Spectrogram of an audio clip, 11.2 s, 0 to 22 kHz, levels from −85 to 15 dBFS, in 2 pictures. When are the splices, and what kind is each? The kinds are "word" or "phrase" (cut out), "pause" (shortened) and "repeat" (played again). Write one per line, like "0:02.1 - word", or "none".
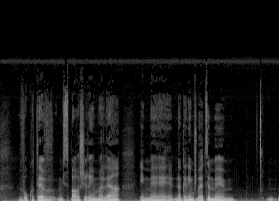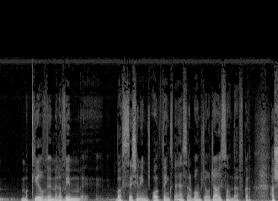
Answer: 0:03.9 - word
0:08.5 - word
0:09.0 - word
0:09.6 - word

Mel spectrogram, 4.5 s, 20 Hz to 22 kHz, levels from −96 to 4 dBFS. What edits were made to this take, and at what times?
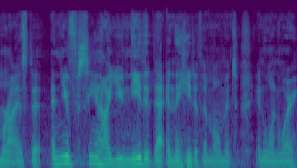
none

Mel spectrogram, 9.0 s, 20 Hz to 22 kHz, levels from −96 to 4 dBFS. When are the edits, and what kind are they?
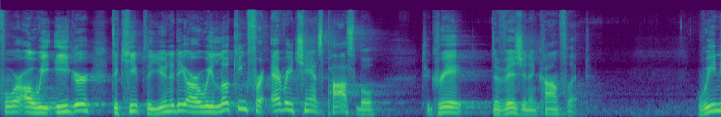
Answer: none

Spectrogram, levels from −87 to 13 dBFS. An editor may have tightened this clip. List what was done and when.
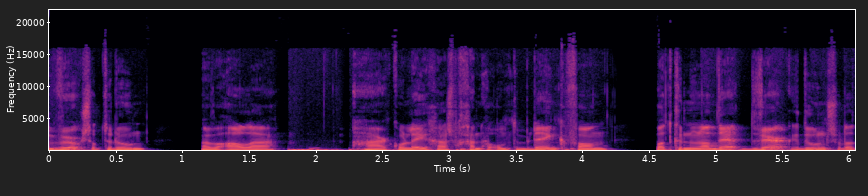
0:03.3 - word

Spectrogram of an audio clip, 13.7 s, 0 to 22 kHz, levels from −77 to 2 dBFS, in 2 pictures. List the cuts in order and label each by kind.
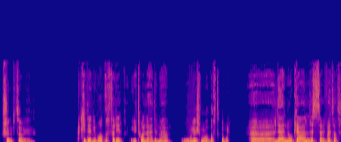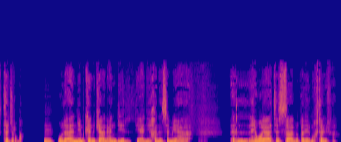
none

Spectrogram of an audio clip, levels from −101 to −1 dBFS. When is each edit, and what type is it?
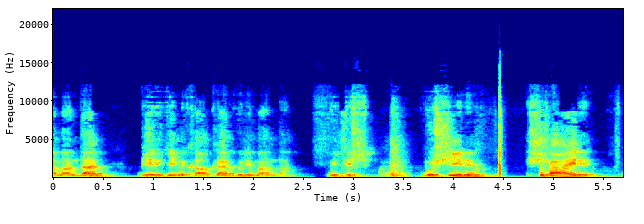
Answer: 0:02.6 - pause

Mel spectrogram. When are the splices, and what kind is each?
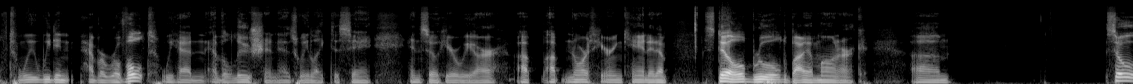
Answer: none

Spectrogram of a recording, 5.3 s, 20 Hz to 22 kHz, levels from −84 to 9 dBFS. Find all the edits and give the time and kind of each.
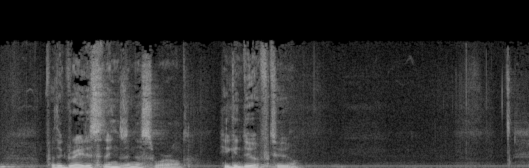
0:02.1 - pause
0:02.7 - word

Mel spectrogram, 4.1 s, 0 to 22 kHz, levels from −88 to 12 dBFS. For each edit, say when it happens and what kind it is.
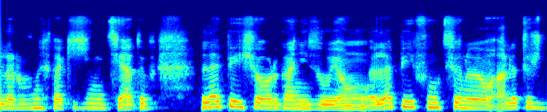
none

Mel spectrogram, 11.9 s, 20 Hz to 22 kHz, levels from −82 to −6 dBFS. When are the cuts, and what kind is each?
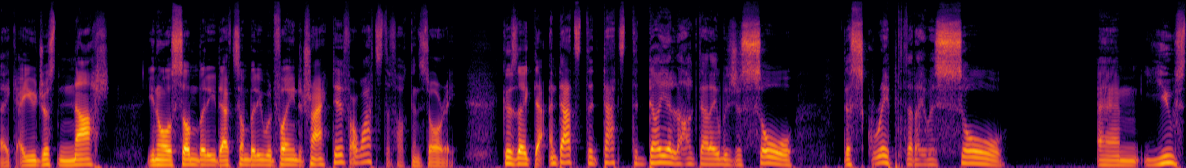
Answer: none

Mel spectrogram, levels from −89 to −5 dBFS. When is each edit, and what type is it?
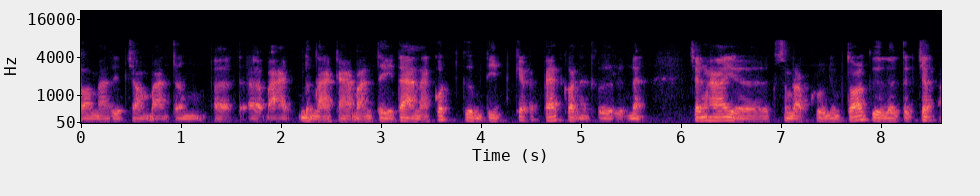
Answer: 0:02.2 - pause

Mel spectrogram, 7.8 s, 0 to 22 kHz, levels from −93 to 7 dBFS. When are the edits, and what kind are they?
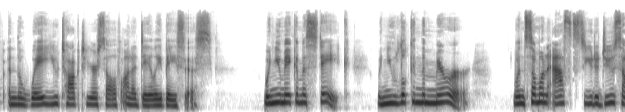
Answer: none

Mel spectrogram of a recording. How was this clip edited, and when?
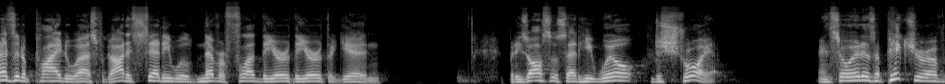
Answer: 0:02.9 - repeat
0:06.5 - pause

